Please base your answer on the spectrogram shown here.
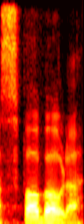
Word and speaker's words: Svoboda: It's Czechoslovakian. It's Svoboda.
